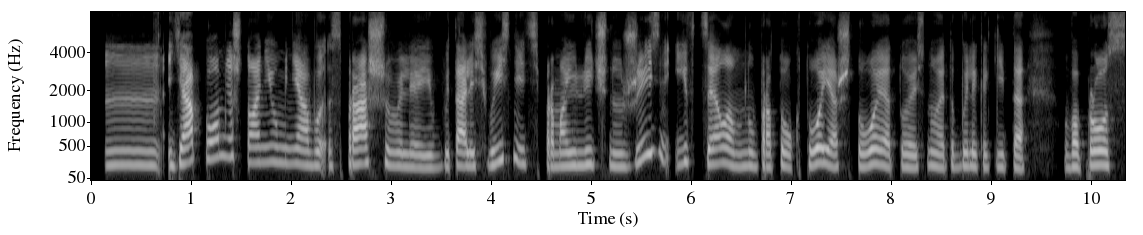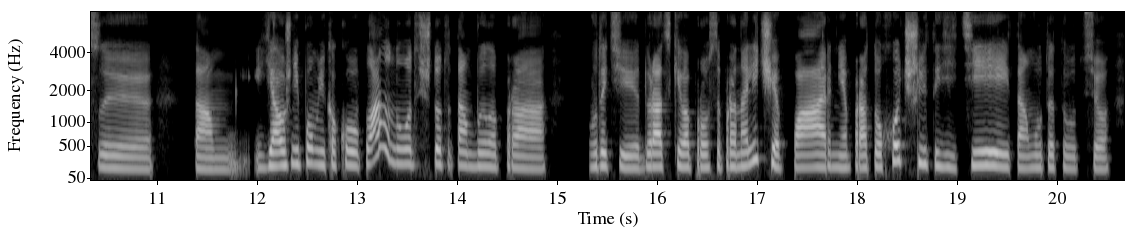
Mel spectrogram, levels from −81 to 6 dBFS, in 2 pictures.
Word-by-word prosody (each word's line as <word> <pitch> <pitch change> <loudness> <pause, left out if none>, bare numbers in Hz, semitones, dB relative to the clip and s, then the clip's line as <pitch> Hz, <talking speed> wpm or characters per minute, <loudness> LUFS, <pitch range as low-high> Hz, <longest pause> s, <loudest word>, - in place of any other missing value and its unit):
М, 210 -1 -4
я 205 +4 +7
помню, 320 +3 -1
что 245 -6 -1
они 245 +1 +1
у 250 - -6
меня 230 -3 +1
вот 205 -1 -3
спрашивали 215 -4 +3
и 175 0 -3
пытались 190 +1 +2
выяснить 240 +2 -4
про 195 - -1
мою 195 +1 0
личную 200 -2 -2
жизнь 320 - -1
и 215 +5 -5
в 250 - -14
целом, 220 -3 +1
ну, 195 -1 -5
про 185 -1 -1
то, 185 0 -3
кто 225 +6 +1
я, 210 -6 +3
что 195 +4 +1
я. 200 -4 +2
То 185 0 -6
есть, 175 +2 -4
ну, 200 - -4
это 180 +1 -4
были 195 +1 -3
какие-то 180 -2 -3 0.4
вопросы, 175 -4 0 0.4
там, 155 -2 -1 0.2
я 195 +3 +3
уж 205 - -1
не 225 - 0
помню, 220 -2 -2
какого 205 0 -1
плана, 225 +4 +2
но 225 -2 -3
вот 225 -1 -2
что-то 220 -3 -2
там 195 -2 -1
было 190 -2 -1
про 165 -2 0 0.4
вот 185 +2 -2
эти 180 -3 -1
дурацкие 185 +3 +2
вопросы 180 0 -1
про 190 -2 0
наличие 225 - +1
парня, 180 0 +3
про 175 0 +1
то, 185 0 -1
хочешь 260 +8 +2
ли 230 - 0
ты 200 -1 -5
детей, 190 +1 +1
там, 170 0 -3
вот 175 0 -6
это 175 0 -5
вот 160 -1 -9
всё, 155 -2 -4
195 Hz, 185 wpm, -23 LUFS, 180-215 Hz, 0.4 s, я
